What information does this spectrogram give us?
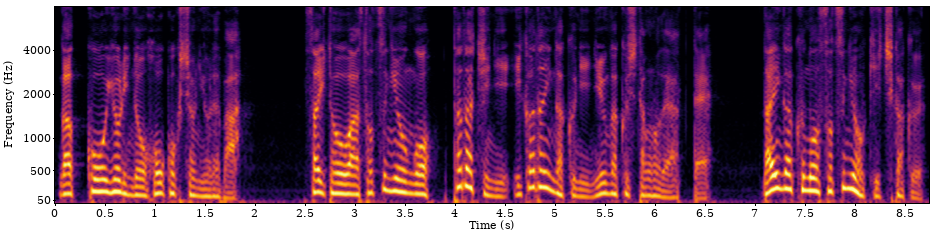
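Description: Male reader for mystery fiction: expressive scripted narration, dry close sound. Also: on the high side, no echo. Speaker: audiobook reader.

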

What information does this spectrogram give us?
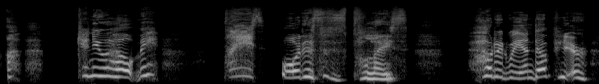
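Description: A woman's voice: very high voice, slow pace, no echo, studio quality. A woman playing a frightened, desperate mother in a survival horror video game, with pleading, gasping delivery. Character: desperate, frightened mother searching for her missing son.

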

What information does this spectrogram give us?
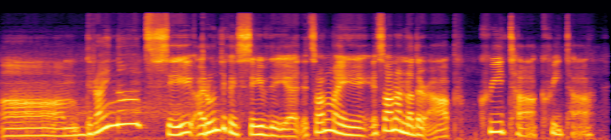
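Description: A young woman chatting casually with her viewers while drawing, answering chat and humming along, her voice slightly hoarse. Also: medium pitch, very animated, normal speed. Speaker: livestreamer drawing anime fan art.

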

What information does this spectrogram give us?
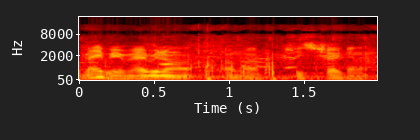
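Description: A man filming a camp game on an open field, giving chatty, excited running commentary. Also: lowish voice, a little fast, heavy background noise. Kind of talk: casual play-by-play commentary. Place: open grassy field outdoors. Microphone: phone camera held by the filmer.

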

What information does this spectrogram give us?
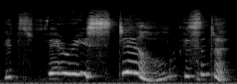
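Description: Woman as an excitable high-voiced Viking boy. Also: takes it slowly, full character voice. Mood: doubtful, worried. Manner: high, emphatic, earnest. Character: excitable, anxious, loyal Viking boy sidekick.

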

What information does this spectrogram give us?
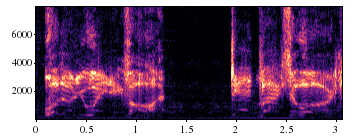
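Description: An actor playing a fierce, defiant middle-aged rebel commander in a video game, gruff, blunt and commanding. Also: male voice, very high voice, a little slow, loud music behind the voice, exaggerated voice. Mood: angry. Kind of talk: dramatic video game voice acting.

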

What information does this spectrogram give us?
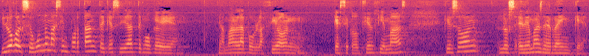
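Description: A woman's voice: medium pitch, animated, moderate pace, darkish tone, slight background noise. A woman with a Spanish accent, a speech therapist guest in a TV studio interview, explaining animatedly with many fillers. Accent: Spanish from Spain. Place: local TV studio.

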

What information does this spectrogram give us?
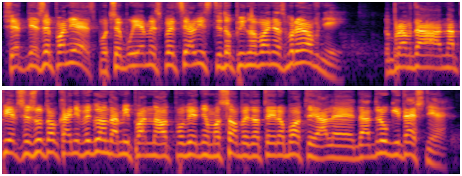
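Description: Male actor as exasperated cartoon general, middle-aged, sharp forceful tone, somewhat high, sardonic and crude. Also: a little fast. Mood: brusque, sardonic. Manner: blunt, sardonic, swearing. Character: foul-mouthed, exasperated army general, middle-aged man, absurdly pompous. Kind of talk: animated comedy series dialogue.

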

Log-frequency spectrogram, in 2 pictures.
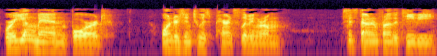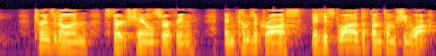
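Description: A man's voice: mid-range voice, fairly even intonation, unhurried, highs cut off. A middle-aged Canadian man hosting a casual solo podcast, chatty and self-deprecating, given to rambling asides. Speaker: podcast host.

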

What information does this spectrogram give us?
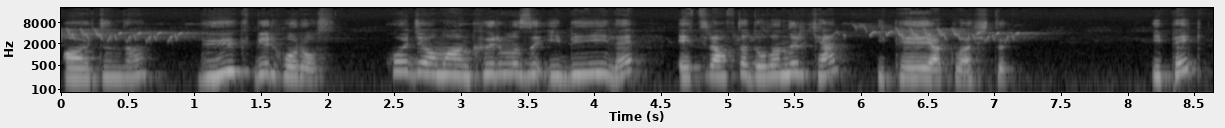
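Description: A woman with a fairly high voice narrates a children's bedtime story. She reads in measured, separate phrases, as a storyteller does. Birds chirp faintly behind her. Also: darkish tone. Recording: faint background noise with birdsong.

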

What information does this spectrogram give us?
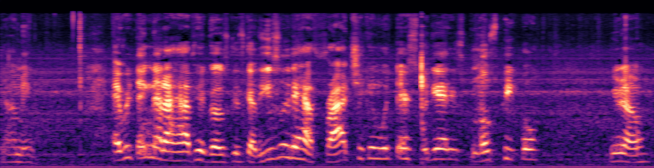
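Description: Hoarse Southern woman, 30s, home eating-show host, chatty and warm with viewers, faint background noise. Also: medium pitch, fast talker, rough recording. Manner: chatty, addresses viewers as y'all, hums while eating. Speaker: mukbang host. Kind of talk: casual eating-show chat. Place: small room at home, indoors.

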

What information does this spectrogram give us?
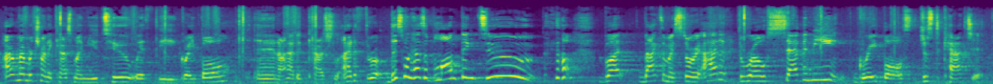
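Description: A young woman with Spanish as her first language chats and jokes while sorting cards, her pitch rising and falling a lot. She sits in an echoey room at home with music playing clearly behind her. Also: big pitch swings, measured pace. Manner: chatty, loses her train of thought, laughs often. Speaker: co-host opening trading card packs. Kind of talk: casual chat while unboxing.

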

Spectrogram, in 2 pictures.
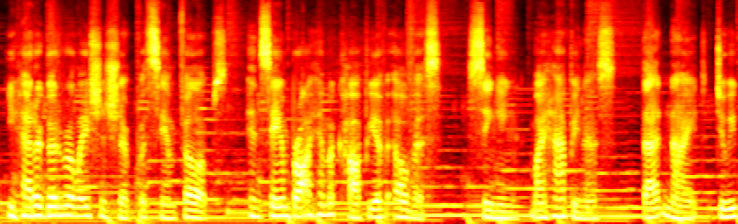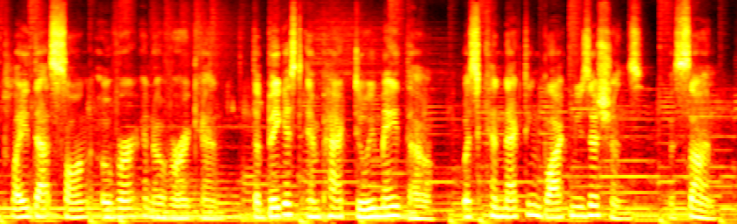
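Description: A man's voice: mid-range voice, normal speed, few pauses, over music. A man hosting a podcast, reading scripted narration.

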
